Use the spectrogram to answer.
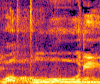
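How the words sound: The r is tapped like an Arabic r. The speaker calls it right.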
